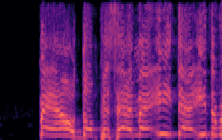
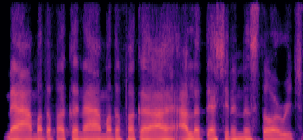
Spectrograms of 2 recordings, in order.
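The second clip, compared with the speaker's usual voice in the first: mock wife refusal; 8 semitones lower than usual. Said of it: "answer as the wife".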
